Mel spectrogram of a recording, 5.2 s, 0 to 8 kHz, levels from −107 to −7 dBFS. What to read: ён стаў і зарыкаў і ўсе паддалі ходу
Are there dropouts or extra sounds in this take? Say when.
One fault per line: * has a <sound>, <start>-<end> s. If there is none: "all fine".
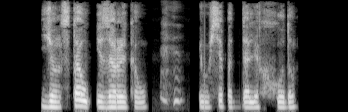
* has a laugh, 2.4-2.8 s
